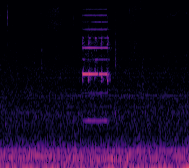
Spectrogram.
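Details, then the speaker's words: Desktop PC being repaired from dead, power supply working, VGA connected: one short clear high beep over steady fan hum at power-on; single POST beep, meaning unknown, then boots with mouse/keyboard-not-found errors. "பாருங்கள், sound இருக்கு, work ஆகுது."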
